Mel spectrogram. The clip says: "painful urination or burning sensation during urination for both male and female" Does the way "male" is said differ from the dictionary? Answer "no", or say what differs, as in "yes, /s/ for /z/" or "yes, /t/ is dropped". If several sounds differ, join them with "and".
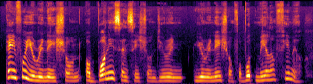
no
